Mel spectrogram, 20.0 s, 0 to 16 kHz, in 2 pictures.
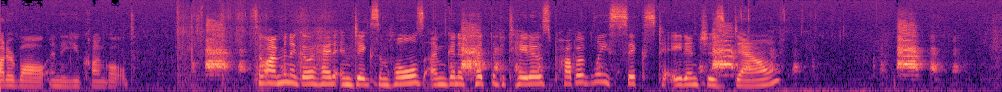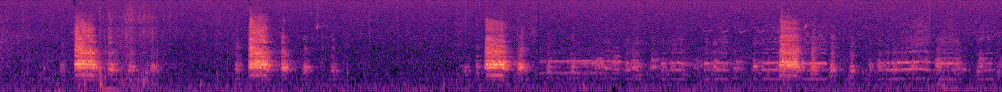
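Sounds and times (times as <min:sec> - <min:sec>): chickens clucking: 0:00.9 - 0:13.7, 0:14.6 - 0:20.0
chicken squawking: 0:01.9 - 0:02.6, 0:04.5 - 0:05.2, 0:07.0 - 0:09.8, 0:10.4 - 0:11.7, 0:12.4 - 0:13.4, 0:14.6 - 0:20.0.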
